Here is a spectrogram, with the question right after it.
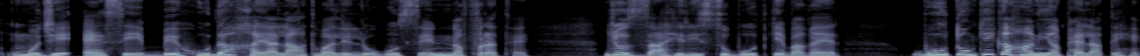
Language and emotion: Urdu, disgusted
